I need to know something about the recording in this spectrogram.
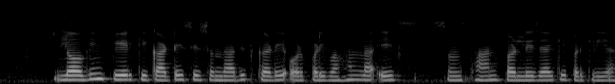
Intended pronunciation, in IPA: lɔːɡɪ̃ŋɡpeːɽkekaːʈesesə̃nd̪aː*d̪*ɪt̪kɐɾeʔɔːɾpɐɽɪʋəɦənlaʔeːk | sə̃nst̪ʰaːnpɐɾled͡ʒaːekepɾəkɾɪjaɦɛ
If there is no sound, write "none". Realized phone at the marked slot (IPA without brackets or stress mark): d̪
